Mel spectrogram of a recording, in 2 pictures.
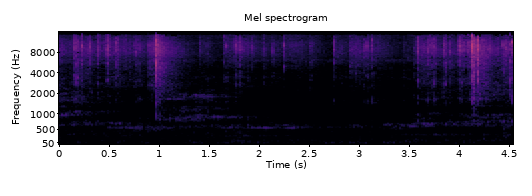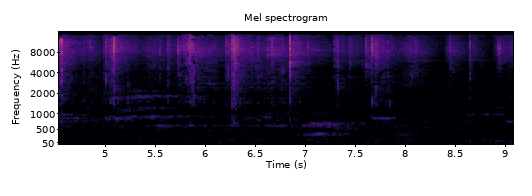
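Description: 3x3 Rubik's cube being turned by hand: faint plastic clicking of the layers turning, with a few sharper clicks about a second in and between four and seven seconds in.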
